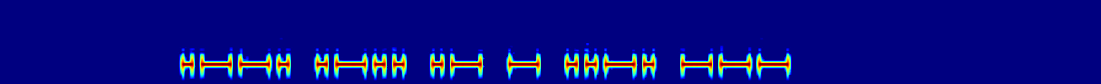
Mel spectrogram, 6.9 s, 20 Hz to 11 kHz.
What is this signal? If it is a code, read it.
Morse code, heard as a keyed tone, about 20 wpm, 700 Hz. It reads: PLATFO
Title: Build A Word - 3 Letters At A Time - 8-Letter Words - 20wpm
